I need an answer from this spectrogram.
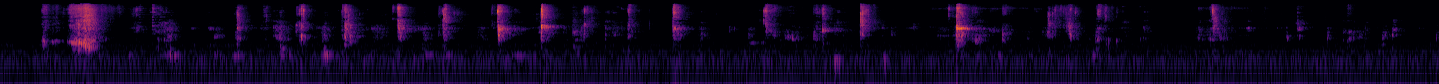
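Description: A bite into a breaded deep-fried snow crab leg, then close-up chewing with many short, irregular crunches.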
